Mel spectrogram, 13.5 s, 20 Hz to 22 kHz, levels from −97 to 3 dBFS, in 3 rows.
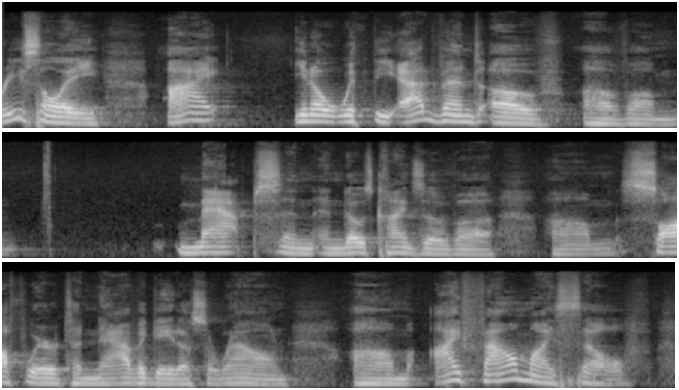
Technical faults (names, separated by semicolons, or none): CD scratch ticks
